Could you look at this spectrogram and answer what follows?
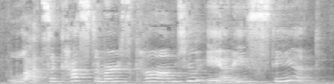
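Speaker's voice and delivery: usual speaking voice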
